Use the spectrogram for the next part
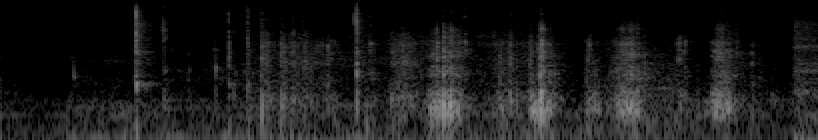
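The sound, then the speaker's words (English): Someone bites into a hard, dry Stella D'oro anisette toast cookie and crunches it, with sharp crackly bites followed by several rhythmic chewing crunches and no talking. “I tell you uh, those you haven't had Anisette, crunchy, delicious, dunkable.”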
